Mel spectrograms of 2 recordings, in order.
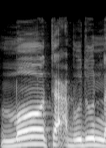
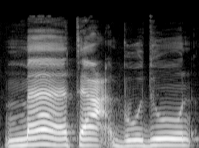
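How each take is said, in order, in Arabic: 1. الحركة بعد الميم ممدودة. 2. الحركة بعد الميم قصيرة. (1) "ما تعبدون نشه" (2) "الفی که اینجا تلفظ میشه باید کوتاه خوانده بشه"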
